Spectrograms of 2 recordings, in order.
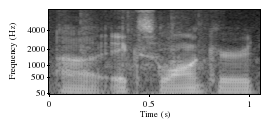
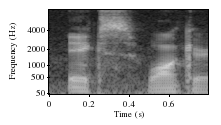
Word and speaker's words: ixwonker: And I would just tell them, like, at first I would just say, like, okay, it's just ixwonker, it's not ix wonker, and please don't just call me wonker.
